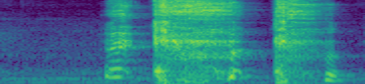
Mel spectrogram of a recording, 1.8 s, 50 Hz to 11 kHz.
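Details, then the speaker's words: A 50-year-old woman gives a brief rough throat clear and two short coughs, saying she has a frog in her throat: cough with throat clearing. "Pardon. un chat dans la gorge."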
